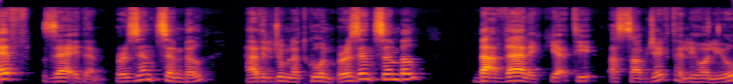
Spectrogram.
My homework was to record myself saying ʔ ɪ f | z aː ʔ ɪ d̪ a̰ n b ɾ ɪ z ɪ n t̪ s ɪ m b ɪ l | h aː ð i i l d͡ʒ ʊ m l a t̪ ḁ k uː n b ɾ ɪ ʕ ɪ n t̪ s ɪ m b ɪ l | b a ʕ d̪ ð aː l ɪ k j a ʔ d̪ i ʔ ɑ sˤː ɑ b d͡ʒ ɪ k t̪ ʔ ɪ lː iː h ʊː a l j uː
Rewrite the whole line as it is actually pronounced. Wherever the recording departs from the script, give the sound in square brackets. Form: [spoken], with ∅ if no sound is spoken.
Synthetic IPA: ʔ ɪ f | z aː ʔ ɪ d̪ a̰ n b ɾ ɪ z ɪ n t̪ s ɪ m b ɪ l | h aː ð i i l d͡ʒ ʊ m l a t̪ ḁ k uː n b ɾ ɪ [z] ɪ n t̪ s ɪ m b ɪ l | b a ʕ d̪ ð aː l ɪ k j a ʔ [t̪] i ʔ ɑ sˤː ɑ b d͡ʒ ɪ k t̪ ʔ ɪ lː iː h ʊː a l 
